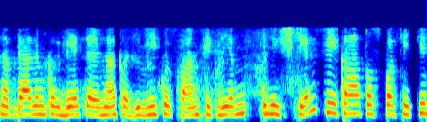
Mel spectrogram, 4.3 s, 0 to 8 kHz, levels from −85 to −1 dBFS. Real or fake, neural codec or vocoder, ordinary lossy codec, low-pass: fake; codec, 16 kHz in and 24 kHz out, 1.1 kbps, FireRedTTS-2 codec; AAC, 16 kbps; 7.2 kHz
